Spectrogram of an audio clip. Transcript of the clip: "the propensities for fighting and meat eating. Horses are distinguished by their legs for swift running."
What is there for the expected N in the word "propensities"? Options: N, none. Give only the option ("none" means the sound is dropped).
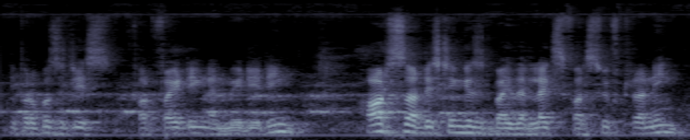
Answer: none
